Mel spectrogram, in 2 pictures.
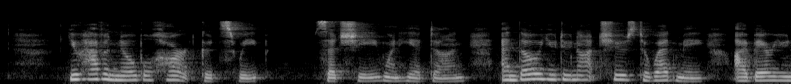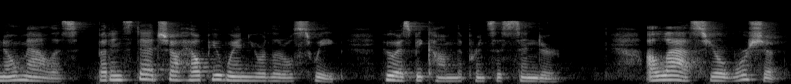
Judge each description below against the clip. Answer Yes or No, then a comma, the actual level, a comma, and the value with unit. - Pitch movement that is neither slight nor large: Yes, average, 4.8 semitones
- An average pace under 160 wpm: No, average, 170 wpm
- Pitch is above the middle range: No, medium, 180 Hz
